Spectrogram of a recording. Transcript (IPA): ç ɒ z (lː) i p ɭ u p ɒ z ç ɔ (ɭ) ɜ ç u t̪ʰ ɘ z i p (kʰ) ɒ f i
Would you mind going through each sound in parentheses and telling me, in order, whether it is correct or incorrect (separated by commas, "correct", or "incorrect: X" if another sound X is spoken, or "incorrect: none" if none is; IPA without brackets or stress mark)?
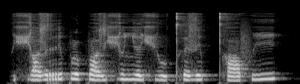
incorrect: r, incorrect: ʎ, incorrect: t̪ʰ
